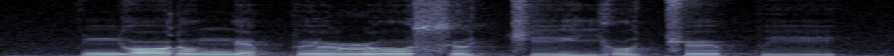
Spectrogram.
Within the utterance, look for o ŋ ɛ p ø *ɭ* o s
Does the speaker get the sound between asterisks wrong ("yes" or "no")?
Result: no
